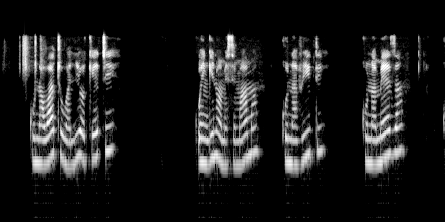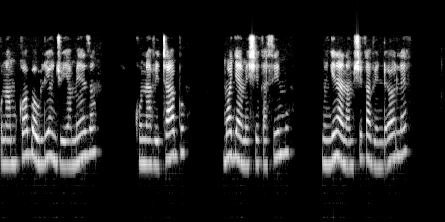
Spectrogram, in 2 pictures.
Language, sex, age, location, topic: Swahili, female, 18-24, Nakuru, government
